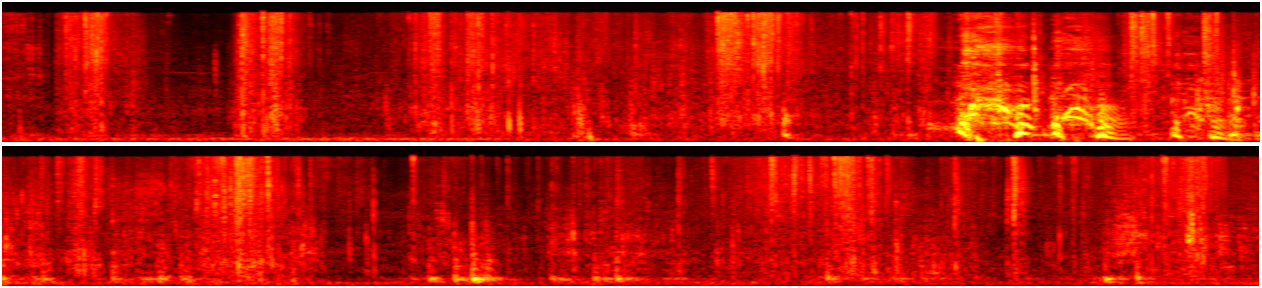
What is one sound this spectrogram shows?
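Footsteps crunch and rustle through dense undergrowth.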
